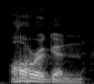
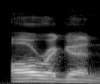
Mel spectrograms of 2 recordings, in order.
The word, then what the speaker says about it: Oregon: video I always pronounce it Oregon Oregon R again I'm just repeating it until you convinced now call me crazy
